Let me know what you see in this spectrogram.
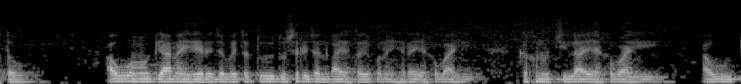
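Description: Overdone noise removal runs through the whole speech clip. The noise reduction was set far too strong. It pushes individual frequency bands down or shuts them off whenever they sit close to its noise estimate. Soft parts of the voice get caught and removed as well. The background drops and breaks up into twinkling specks.

At 3.31 s, right after "तुइ दोसरे", playback skips ahead. Roughly a fifth of a second of speech is gone. Nothing fills the hole, and the audio on either side is butted together almost directly. That points to audio dropped in transit or discarded by an overfull jitter buffer while later audio was already queued. You hear an abrupt jump forward, with the delay shortened by about the same amount.

From 3.4 s to 4.44 s a jitter buffer speed-up follows. The buffer was still holding more audio than its target. To catch up, the receiver cut out many short slices, each one or a few pitch periods long. 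About a tenth of a second disappears this way. Speech plays at 107% speed while the pitch stays unchanged. That stretch sounds slightly rushed.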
